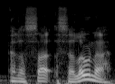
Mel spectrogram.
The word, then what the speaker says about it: Salona: very upset here but that yeah we just took that city and Salona Salona that's how you say it we're definitely going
